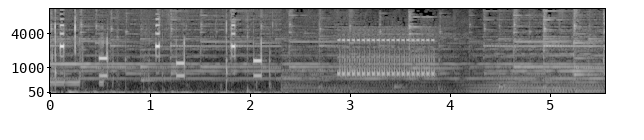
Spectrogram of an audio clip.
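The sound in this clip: A telephone call is dialed to connect callers: a quick series of keypad beeps sounds, then a buzzing ring tone plays while a steady line hum continues underneath.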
